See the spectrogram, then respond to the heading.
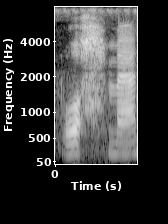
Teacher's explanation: बिस्मिल्लाह में सीन को हम वाज़े करके पढ़ते हैं, सीटी की सी आवाज़ आती है। रहमान, अब इस हा को हम जो है ना हलक से अदा करते हैं, हरूफ हल्की में से है। · रहमान, अब इस हा को हम जो है ना हलक से अदा करते हैं, हरूफ हल्की में से है। रहमान, रा को हमने पुर पढ़ना है और हा को बारीक पढ़ना है।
